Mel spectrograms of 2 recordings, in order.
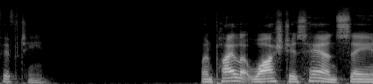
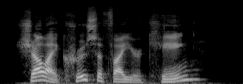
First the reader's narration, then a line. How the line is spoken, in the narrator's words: Pilate asked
